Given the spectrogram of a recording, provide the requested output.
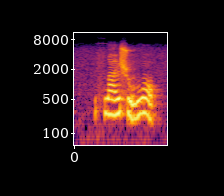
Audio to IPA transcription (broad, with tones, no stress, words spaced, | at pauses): fwa˧˥ɪ̯ʂṵ˨˩lwɔ˥˩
